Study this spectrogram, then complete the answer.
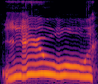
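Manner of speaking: disgusted ew. Real, not acted. Reacting to old middle school writing.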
